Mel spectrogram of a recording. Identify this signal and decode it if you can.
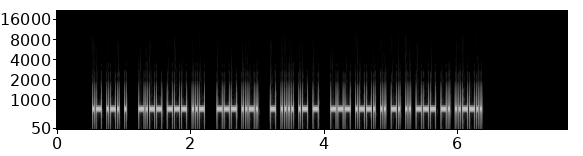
Morse code, heard as a keyed tone, about 44 wpm, 700 Hz. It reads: ARE YOU OF THAT OPINION?
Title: Sentences from Top 1200 Words 45wpm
